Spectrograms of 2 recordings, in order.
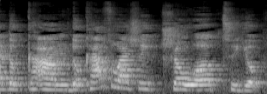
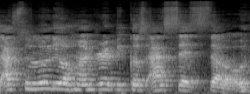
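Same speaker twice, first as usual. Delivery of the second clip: plain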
